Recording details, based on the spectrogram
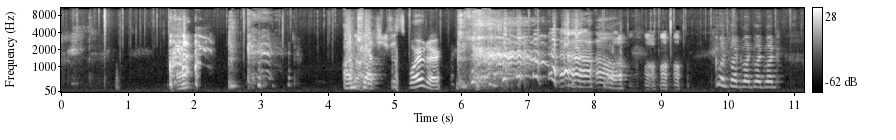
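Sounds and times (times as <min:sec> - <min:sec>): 
laughter: 0:01.6 - 0:02.1, 0:05.9 - 0:09.4
woman coughing in harsh raspy fits: 0:01.6 - 0:03.0
speech: 0:04.3 - 0:06.8, 0:07.6 - 0:10.9.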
